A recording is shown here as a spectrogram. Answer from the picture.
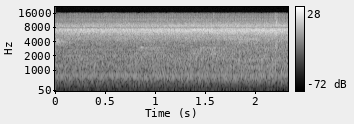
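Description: Steady outdoor background hiss with a thin high tone held on top of it.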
